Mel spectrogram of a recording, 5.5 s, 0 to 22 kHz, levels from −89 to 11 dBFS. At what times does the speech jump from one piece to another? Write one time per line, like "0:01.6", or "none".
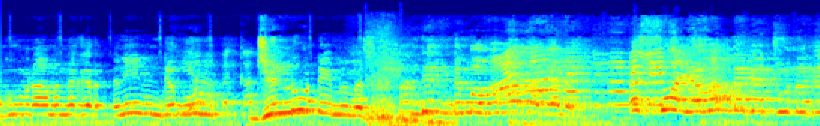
0:02.7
